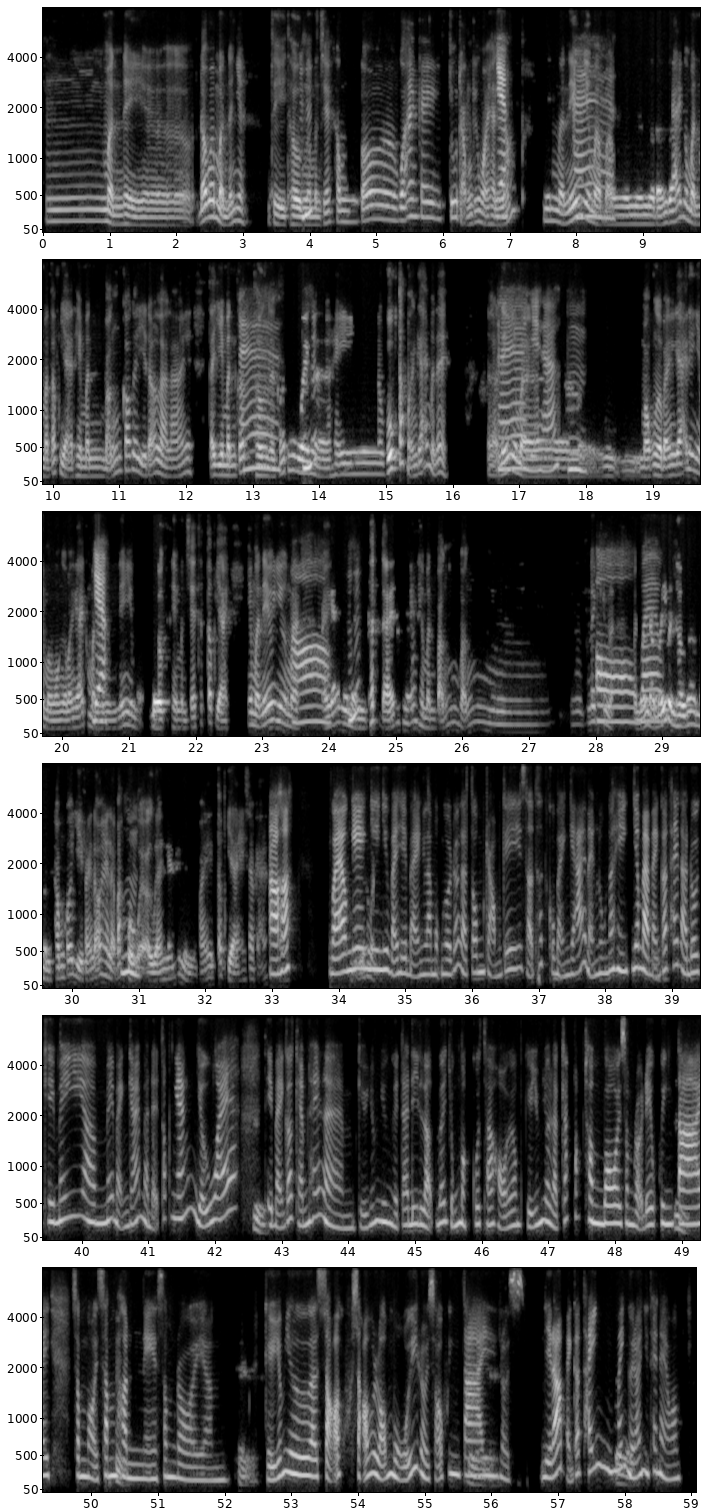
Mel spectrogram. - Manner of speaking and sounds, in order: tapping; distorted speech; static; other background noise; in English: "tomboy"
- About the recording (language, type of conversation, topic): Vietnamese, unstructured, Bạn nghĩ điều gì khiến bạn khác biệt so với những người khác?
